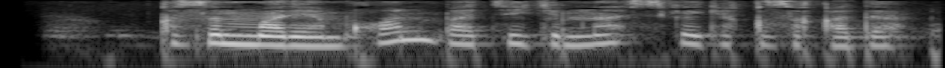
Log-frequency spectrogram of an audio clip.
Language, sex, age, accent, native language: Uzbek, female, under 19, Toshkent viloyati, Uzbek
